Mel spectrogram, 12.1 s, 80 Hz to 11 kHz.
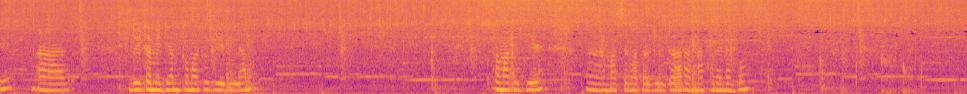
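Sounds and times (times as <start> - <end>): tomato frying in oil: 0.0 - 12.0
wooden spatula stirring in pan: 0.3 - 12.0.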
